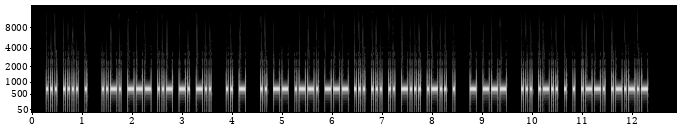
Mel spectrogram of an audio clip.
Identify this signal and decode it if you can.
Morse code, heard as a keyed tone, about 28 wpm, 700 Hz. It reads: SHE FOUND IT IMPOSSIBLE TO SLEEP.
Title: Sentences from Top 1100 Words 28wpm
